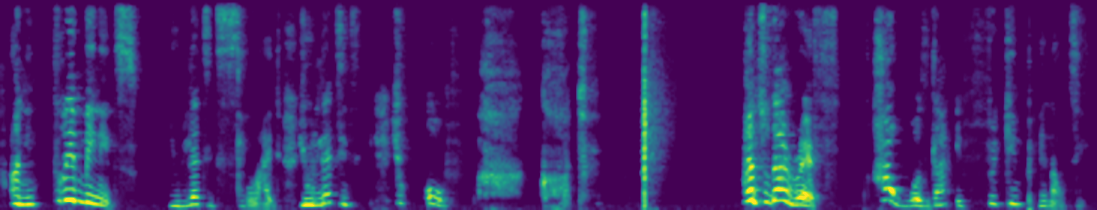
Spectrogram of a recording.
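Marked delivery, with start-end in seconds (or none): 5.4-5.7 defeated sigh. Real, not acted. Exhausted sigh after collapse.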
